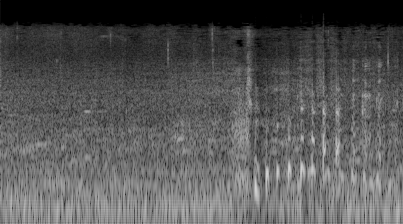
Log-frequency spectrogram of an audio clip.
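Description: A loud, steady low rumble, with voices and laughter breaking in over the last second and a half.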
